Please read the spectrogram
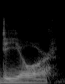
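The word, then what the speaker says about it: Deore: look it up and I think it's pronounced Dior so I'm gonna go with the or from now on and just to add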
